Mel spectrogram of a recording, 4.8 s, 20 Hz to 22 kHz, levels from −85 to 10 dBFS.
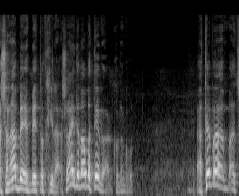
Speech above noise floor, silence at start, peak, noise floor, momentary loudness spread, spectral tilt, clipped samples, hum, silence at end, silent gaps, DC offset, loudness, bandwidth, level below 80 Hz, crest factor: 36 dB; 0 s; 0 dBFS; -50 dBFS; 20 LU; -5.5 dB/octave; under 0.1%; none; 0 s; none; under 0.1%; -13 LUFS; 15.5 kHz; -54 dBFS; 14 dB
